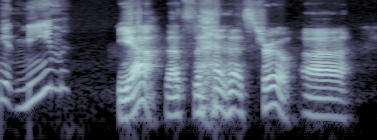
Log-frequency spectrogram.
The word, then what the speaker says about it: meme: that case so right off the bat we're pronouncing it meme yeah that's that's true uh it's um comes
